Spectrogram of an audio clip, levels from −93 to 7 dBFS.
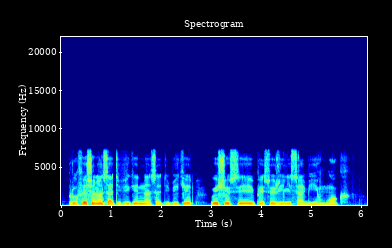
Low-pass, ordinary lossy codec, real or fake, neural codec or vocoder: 7.2 kHz; none; real; none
